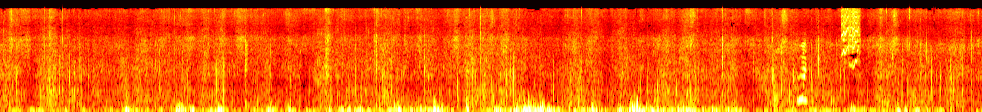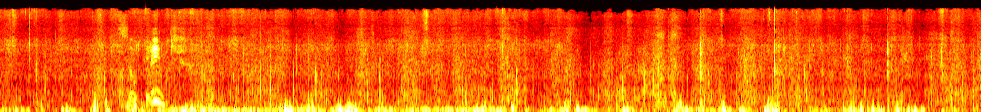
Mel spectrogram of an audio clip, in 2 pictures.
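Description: Wind gusts and rumbles across open ground outdoors.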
